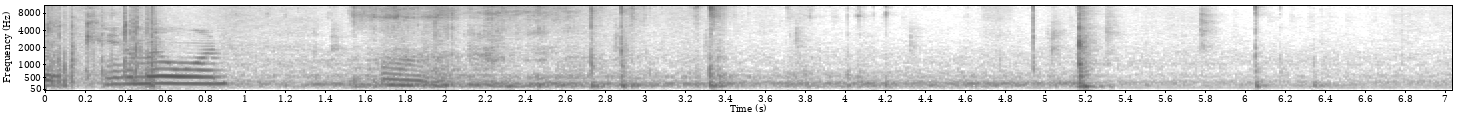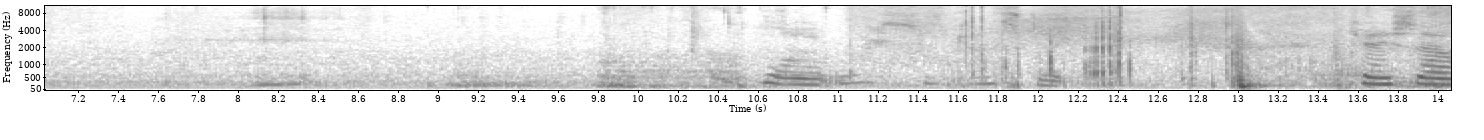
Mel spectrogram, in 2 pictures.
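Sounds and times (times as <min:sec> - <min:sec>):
child's voice: 0:00.0 - 0:01.0, 0:10.5 - 0:12.4, 0:13.5 - 0:14.0.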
